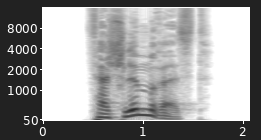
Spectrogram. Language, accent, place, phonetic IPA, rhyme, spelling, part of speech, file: German, Germany, Berlin, [fɛɐ̯ˈʃlɪmʁəst], -ɪmʁəst, verschlimmrest, verb, De-verschlimmrest.ogg
- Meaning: second-person singular subjunctive I of verschlimmern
